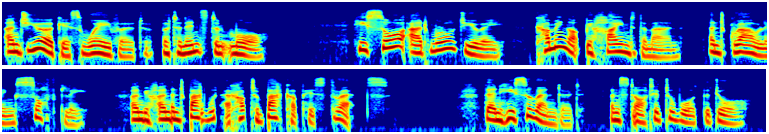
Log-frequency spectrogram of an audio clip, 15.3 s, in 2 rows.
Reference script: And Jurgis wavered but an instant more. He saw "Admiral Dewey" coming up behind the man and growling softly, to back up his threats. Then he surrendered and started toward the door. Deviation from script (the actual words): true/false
true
